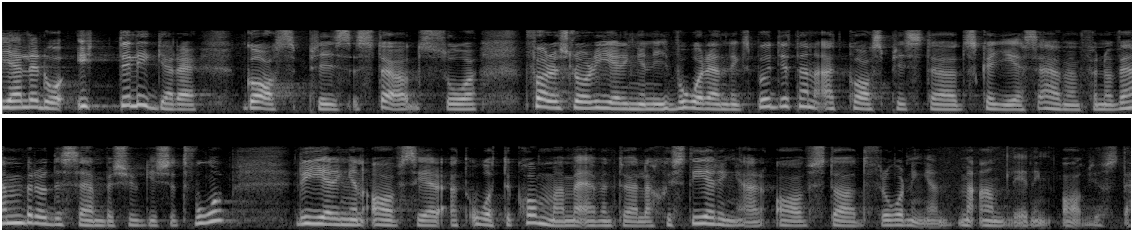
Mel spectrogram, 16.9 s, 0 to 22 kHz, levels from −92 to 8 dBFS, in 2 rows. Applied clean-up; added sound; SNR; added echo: none; none; none; none.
